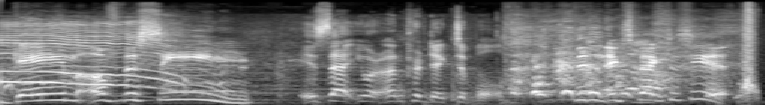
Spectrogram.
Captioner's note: screaming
